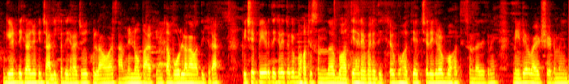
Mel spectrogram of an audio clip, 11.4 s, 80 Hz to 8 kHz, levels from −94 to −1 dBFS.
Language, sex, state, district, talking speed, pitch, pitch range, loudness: Hindi, male, West Bengal, Jalpaiguri, 310 wpm, 115 Hz, 115-120 Hz, -18 LUFS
